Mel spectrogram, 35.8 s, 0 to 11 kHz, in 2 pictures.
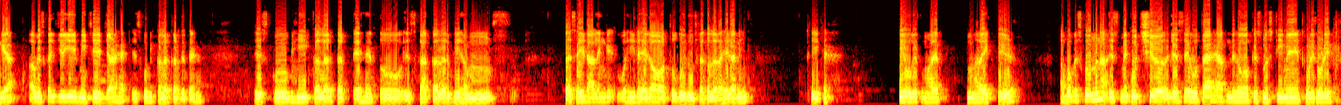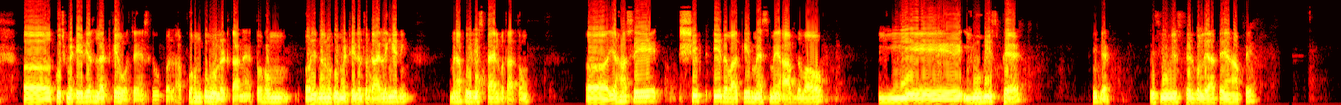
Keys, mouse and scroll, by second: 1.5-12.0 drag, 12.7-19.8 drag, 33.8 click, 35.1-35.7 drag.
